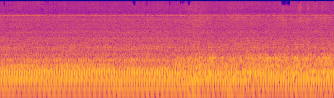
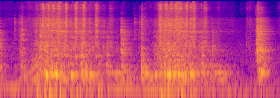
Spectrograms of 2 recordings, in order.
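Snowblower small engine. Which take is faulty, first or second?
second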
